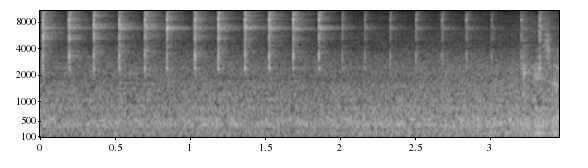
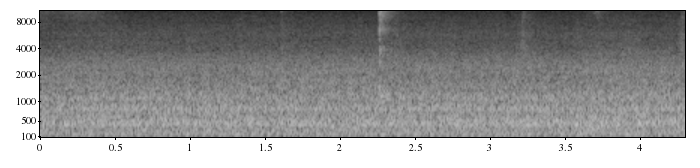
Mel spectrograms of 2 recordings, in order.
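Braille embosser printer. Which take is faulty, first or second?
first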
